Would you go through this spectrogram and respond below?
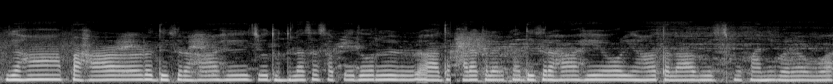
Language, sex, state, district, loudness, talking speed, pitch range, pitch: Hindi, female, Rajasthan, Churu, -16 LUFS, 185 wpm, 205-215 Hz, 210 Hz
